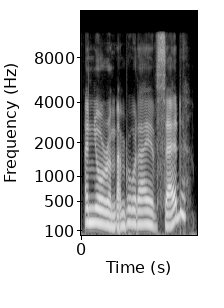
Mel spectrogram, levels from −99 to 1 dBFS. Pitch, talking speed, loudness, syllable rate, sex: 185 Hz, 240 wpm, -14 LUFS, 5.7 syllables/s, female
